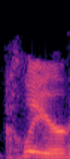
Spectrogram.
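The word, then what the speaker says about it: Xlear: Just remember, Clear, spelled with an X, X-L-E-A-R, nasal sprays, and a variety of them at finer drug and grocery stores and health food stores nationwide.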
